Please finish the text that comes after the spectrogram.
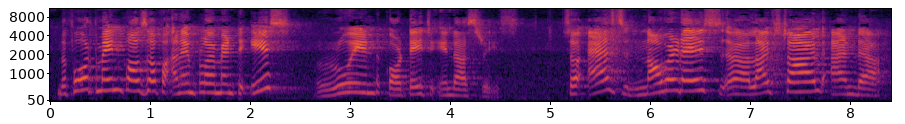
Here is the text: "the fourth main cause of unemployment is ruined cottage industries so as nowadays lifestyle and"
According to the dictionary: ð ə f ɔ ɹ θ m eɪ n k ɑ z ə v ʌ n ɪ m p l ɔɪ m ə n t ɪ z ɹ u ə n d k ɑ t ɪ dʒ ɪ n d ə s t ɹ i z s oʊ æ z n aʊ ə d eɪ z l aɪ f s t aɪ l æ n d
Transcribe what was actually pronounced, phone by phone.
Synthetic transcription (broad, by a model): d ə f ɔ ɹ t m eɪ n k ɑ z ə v ʌ n ɪ m p l ɔɪ m ə n t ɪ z ɹ u ə n d k ɑ t ɪ dʒ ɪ n d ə s t ɹ i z s oʊ æ z n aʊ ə d eɪ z l aɪ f s t aɪ l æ n d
